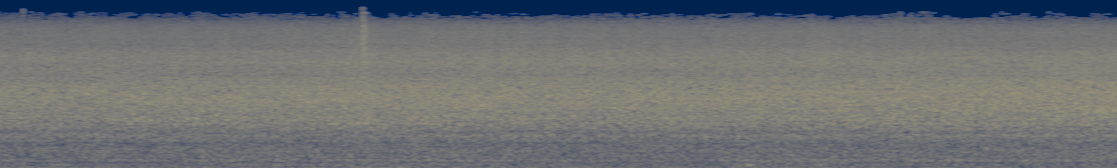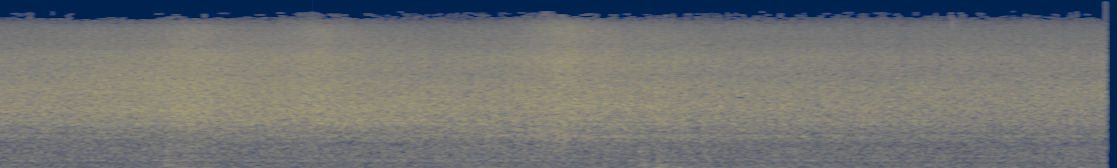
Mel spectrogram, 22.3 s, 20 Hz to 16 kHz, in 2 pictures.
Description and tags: virginia baytunnel
Inside the tunnel, under the Chesapeke Bay heading south recorded with DS-40 and edited in Wavosaur.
